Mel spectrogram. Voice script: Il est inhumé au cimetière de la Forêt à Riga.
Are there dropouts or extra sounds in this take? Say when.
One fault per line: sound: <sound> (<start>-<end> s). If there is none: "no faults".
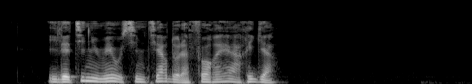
no faults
